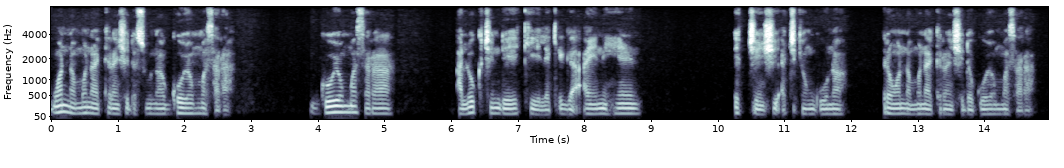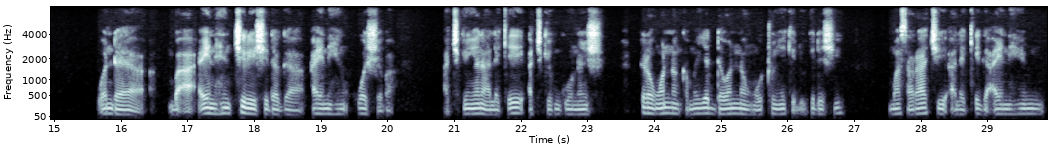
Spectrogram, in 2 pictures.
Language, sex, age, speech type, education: Hausa, male, 30-45, spontaneous, tertiary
